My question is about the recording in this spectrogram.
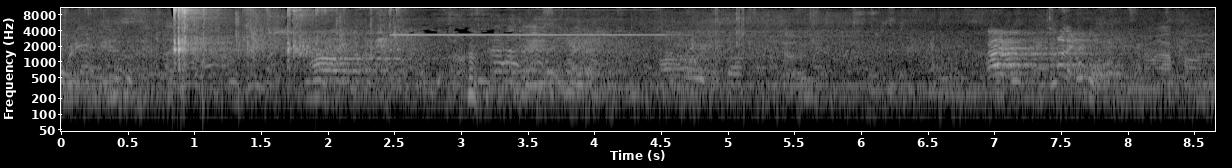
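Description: Electric foil scoring machine sounding a steady, high, beep-like tone for about two seconds, signalling touches registered on both sides in a simultaneous attack. It follows a sharp clack about a second in, with short bursts of voices around it.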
